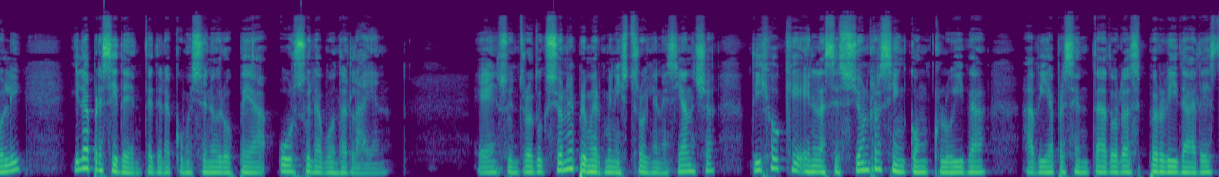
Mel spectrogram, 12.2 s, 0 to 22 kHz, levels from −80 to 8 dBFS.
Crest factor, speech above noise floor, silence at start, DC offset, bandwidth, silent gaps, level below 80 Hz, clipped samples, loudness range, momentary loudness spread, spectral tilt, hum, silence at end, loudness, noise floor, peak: 20 dB; 37 dB; 0 s; under 0.1%; 16 kHz; none; -42 dBFS; under 0.1%; 3 LU; 12 LU; -3.5 dB/octave; none; 0 s; -18 LUFS; -56 dBFS; 0 dBFS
